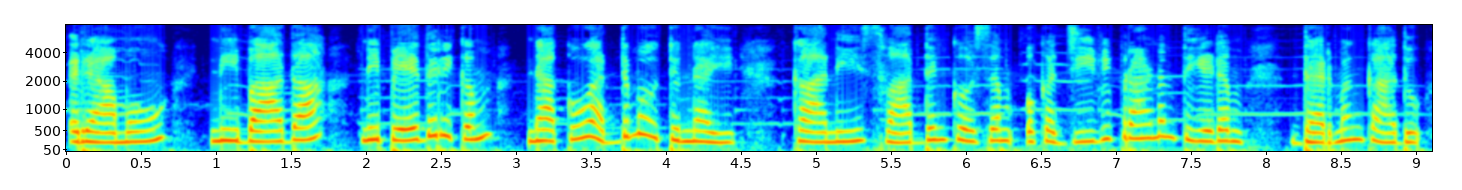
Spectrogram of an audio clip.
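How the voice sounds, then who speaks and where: Cartoon fable role: woman as enchanted golden fish princess, high voice, tearful and wise, earnest pleas over faint music. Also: measured pace, mellow. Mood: earnest, solemn. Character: pleading golden fish, cursed mermaid princess, gentle and wise. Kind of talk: animated moral story dialogue.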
